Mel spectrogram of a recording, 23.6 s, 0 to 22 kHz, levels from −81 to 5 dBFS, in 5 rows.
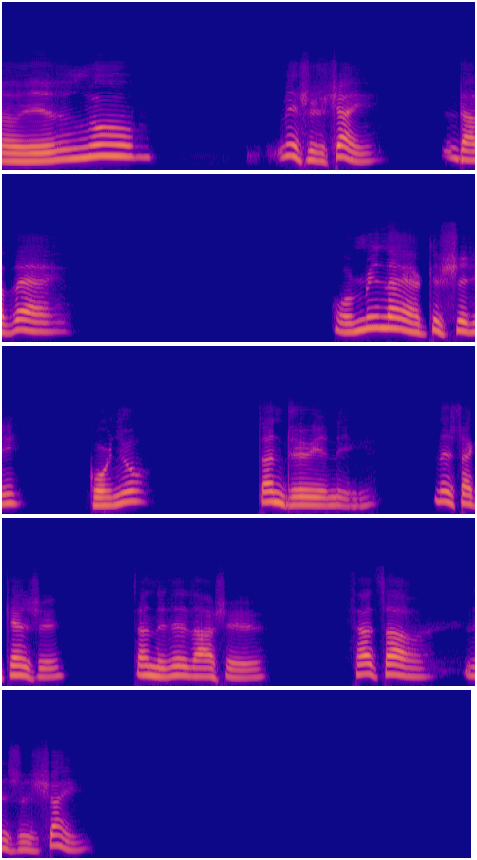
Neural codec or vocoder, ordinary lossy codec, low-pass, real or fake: codec, 16 kHz, about 1 kbps, DyCAST, with the encoder's durations; none; none; fake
